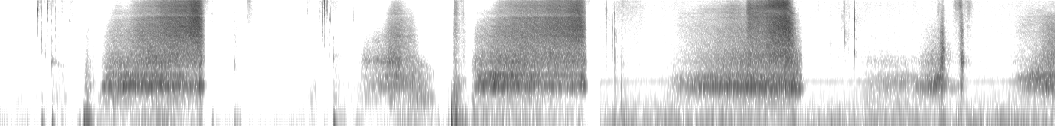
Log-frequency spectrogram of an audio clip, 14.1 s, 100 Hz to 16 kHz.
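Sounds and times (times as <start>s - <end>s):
mouth clicks: 0.5s - 1.0s, 4.2s - 4.8s, 11.1s - 11.6s
breath blown through a hose: 1.2s - 2.8s, 4.8s - 7.9s, 8.9s - 10.8s, 11.6s - 12.9s, 13.5s - 14.0s.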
